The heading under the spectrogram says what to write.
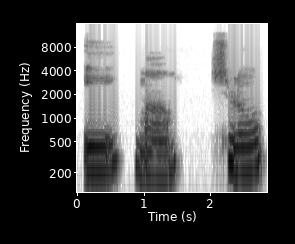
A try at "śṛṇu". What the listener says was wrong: Not Shra, Shri.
